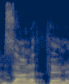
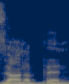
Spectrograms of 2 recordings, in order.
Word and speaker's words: Zonovan: It's not Zonathan, it's Zonovan. Yeah, Zonovan. Nice. You can call him Zonathan if you want to, but it's Zonovan.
